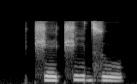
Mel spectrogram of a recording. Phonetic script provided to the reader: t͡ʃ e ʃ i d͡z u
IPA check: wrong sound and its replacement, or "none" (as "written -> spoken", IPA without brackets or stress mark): ʃ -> t͡ʃ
